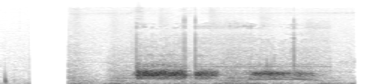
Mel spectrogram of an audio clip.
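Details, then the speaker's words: Two low-pitched, coarse, snoring-like continuous sounds, one with each breath phase, over a faint background hum: rhonchi from harsh airflow through obstructed large airways. "roncus los ruidos que parecen ronquidos y ocurren cuando el aire queda obstruido el flujo de aire se vuelve áspero a través de las grandes vías respiratorias"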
